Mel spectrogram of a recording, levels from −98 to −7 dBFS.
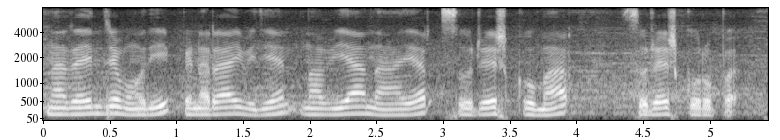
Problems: constant background noise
